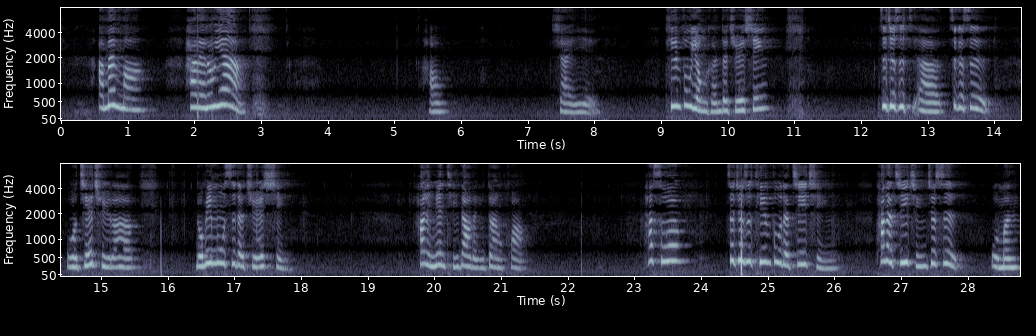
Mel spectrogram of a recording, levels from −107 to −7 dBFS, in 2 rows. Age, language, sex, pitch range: 30-49, Chinese, female, 240-345 Hz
